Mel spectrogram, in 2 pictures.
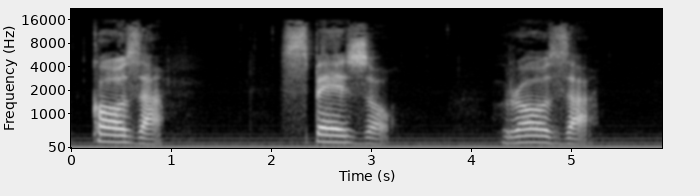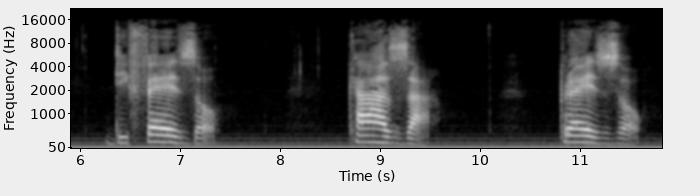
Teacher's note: this is the single s between vowels to make that Z sound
